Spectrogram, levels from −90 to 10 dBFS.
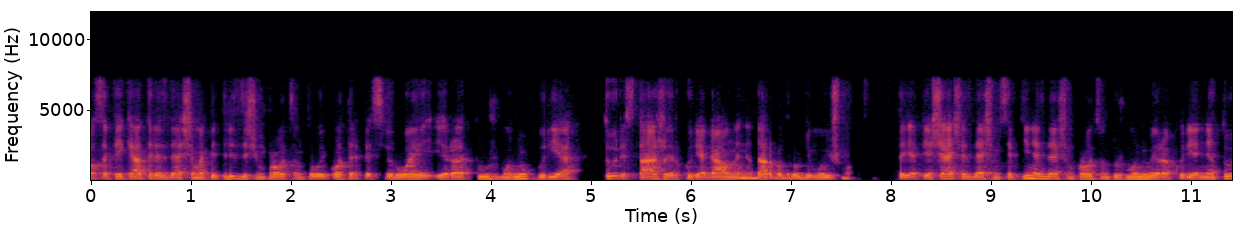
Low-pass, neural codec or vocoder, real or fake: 7.2 kHz; none; real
